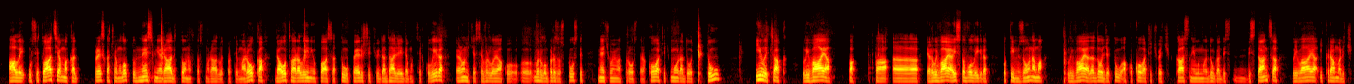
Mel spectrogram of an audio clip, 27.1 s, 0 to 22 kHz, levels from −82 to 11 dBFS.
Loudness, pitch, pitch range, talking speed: -21 LUFS, 110 Hz, 100-120 Hz, 165 wpm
